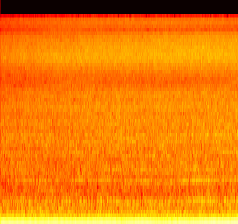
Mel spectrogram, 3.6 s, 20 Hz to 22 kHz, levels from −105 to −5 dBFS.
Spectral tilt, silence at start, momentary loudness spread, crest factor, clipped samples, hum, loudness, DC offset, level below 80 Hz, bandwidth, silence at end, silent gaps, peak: -2.5 dB/octave; 0 s; 3 LU; 10 dB; under 0.1%; none; -23 LUFS; under 0.1%; -20 dBFS; 16.5 kHz; 0 s; none; -10 dBFS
